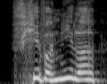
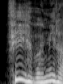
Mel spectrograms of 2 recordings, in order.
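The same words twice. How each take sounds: First: High, slow, drawn-out cry for mercy; terrified plea. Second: A gasping, higher cry for mercy; rattling plea. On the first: Ferryman held underwater, begging Pardaion for mercy in terror. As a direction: beg for your life, voice climbing. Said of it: "strigă podarul alb la față de spaimă". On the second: Half-drowned ferryman gasps for mercy after surfacing. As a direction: beg while choking on water. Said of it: "horcăi". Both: A narrator's reading.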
